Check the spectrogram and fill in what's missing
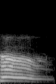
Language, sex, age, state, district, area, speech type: Maithili, female, 60+, Bihar, Araria, rural, conversation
